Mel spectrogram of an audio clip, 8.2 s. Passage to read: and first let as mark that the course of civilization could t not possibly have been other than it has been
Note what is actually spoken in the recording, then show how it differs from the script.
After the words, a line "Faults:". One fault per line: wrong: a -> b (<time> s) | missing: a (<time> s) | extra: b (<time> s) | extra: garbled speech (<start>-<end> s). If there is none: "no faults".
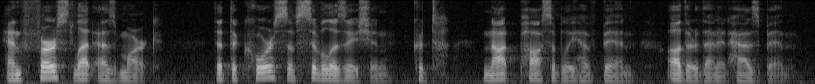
and first let as mark that the course of civilization could t not possibly have been other than it has been
Faults:
no faults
